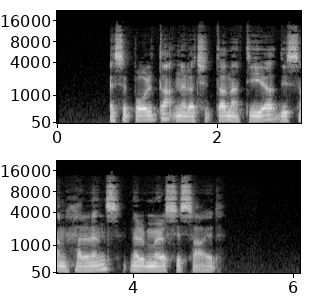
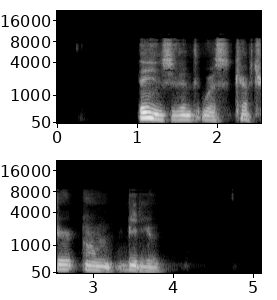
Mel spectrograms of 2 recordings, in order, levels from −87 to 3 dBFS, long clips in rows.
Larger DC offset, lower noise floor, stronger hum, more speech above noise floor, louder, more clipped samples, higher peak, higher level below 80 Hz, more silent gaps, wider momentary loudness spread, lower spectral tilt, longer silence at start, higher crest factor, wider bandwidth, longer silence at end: neither; second, -65 dBFS vs -87 dBFS; neither; second, 49 dB vs 67 dB; first, -15 LUFS vs -20 LUFS; neither; about the same, 0 dBFS vs 0 dBFS; about the same, -52 dBFS vs -52 dBFS; neither; second, 6 LU vs 12 LU; second, -3.5 dB/octave vs -6 dB/octave; second, 0.65 s vs 1.05 s; second, 16 dB vs 22 dB; first, 14.5 kHz vs 9.2 kHz; second, 1.05 s vs 1.25 s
